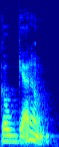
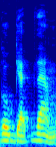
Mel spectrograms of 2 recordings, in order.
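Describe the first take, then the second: First: The word them is reduced to a short 'em. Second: The word them is said in its full form. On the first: The speaker calls it right. "I'm saying go get 'em" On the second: The speaker calls it wrong. "I'm not saying go get them"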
